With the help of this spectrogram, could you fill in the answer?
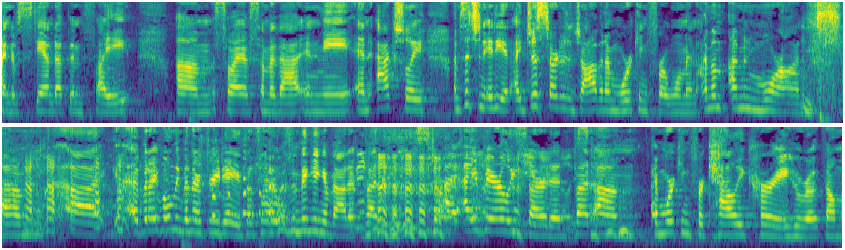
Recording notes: ATX Television Festival 2012. Recorded June 2, 2012 at the ATX Television Festival, Austin TX.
